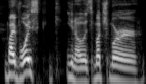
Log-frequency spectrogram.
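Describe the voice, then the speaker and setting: A middle-aged actor, appearing as a guest in a casual video chat, has a slightly whiny voice that is a little high, unhurried and darkish. He rambles with many restarts, recorded close-mic in a dry, studio-quality setting.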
